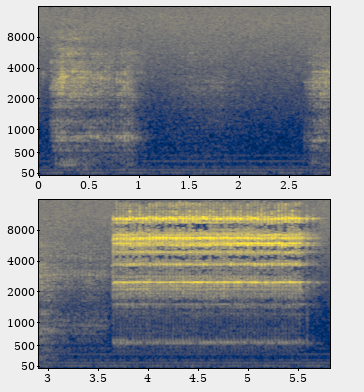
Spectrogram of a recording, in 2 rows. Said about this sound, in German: Was ist das? Ach, der Wecker klingelt. Wie spät ist es? 7 Uhr.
